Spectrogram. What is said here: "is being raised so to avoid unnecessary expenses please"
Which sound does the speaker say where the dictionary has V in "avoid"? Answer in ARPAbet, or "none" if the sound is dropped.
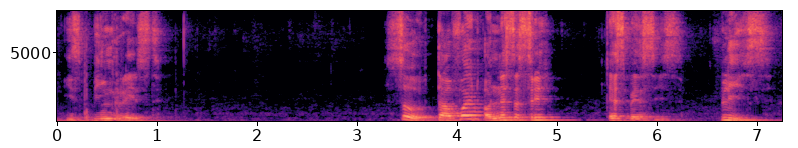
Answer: V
